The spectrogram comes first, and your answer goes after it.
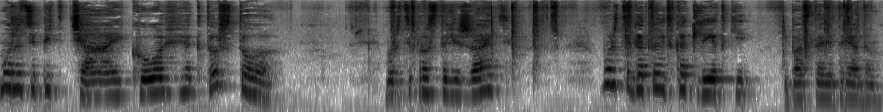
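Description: A woman's somewhat breathy voice, dark and mellow in tone, with lively intonation, a very slow pace and long, frequent pauses. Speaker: tarot reader. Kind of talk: online tarot reading. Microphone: phone near.

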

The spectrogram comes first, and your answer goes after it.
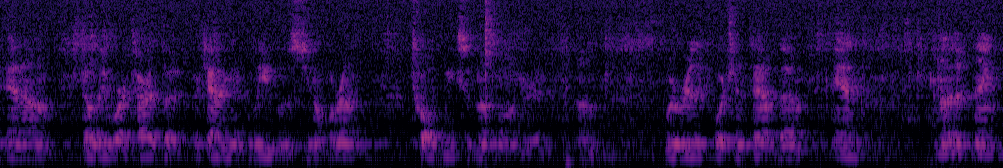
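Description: The delivery is monotone and flat, with audible room echo and noticeable background noise. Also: man. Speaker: council member. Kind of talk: meeting remarks. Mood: warm, appreciative. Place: meeting room. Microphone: podium.

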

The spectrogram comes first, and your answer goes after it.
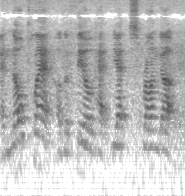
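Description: Noticeable background noise runs under this recording. A man speaks at a fairly slow pace with fairly even intonation. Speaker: scripture reader. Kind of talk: reading aloud. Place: church.

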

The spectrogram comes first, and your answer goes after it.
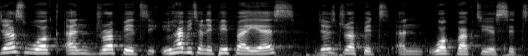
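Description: A plain, everyday voice speaks at a medium tempo with normal rise and fall in pitch, recorded very cleanly against a silent background. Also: woman, medium pitch for a woman. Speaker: pageant show coordinator giving instructions. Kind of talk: instructions to contestants. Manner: formal.

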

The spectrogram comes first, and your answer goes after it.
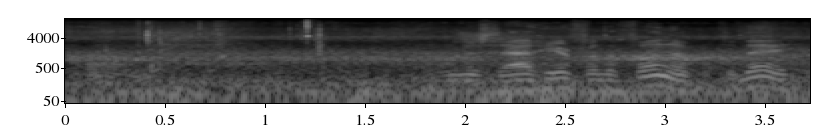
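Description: A man at a moderate pace, dry sound with no echo, loud background noise. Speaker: kayak angler vlogger. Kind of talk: casual vlog chat. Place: boat. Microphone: camera far.

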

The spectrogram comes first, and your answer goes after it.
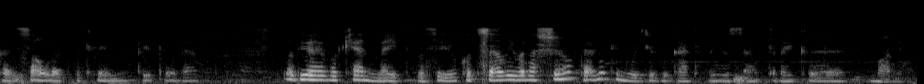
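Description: A woman with a Polish accent speaks at a moderate pace in a very deep, low pitch. Her loudness swings widely. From Poland. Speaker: Holocaust-era survivor. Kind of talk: interview answer.

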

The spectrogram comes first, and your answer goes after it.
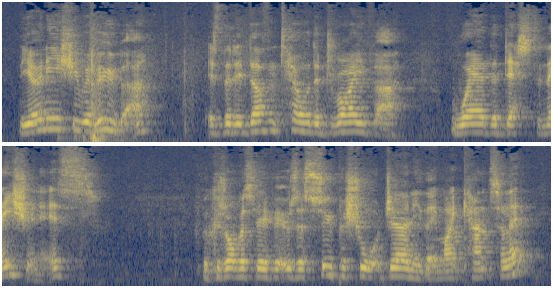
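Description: A man speaks at a moderate pace with ordinary pitch variation, and audible room echo is heard around him. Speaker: vlogger. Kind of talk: casual vlog chat. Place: home room. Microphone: camera far.

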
